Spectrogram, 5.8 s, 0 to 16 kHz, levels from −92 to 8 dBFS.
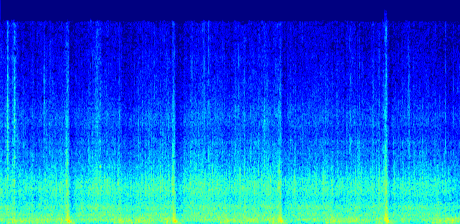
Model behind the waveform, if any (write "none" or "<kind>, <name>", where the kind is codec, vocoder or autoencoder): none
